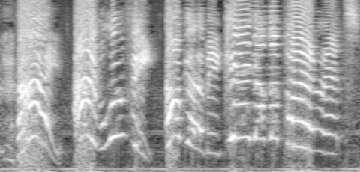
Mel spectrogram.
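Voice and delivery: mocking the dub's Luffy, shrill sing-song yell; squeaky Luffy. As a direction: screech it like an overexcited cartoon kid. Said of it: "better than listening to".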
